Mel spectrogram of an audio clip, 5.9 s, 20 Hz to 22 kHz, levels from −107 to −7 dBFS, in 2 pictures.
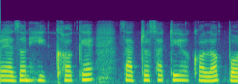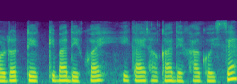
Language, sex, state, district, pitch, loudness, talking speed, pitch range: Assamese, female, Assam, Kamrup Metropolitan, 205 Hz, -17 LUFS, 120 wpm, 200-220 Hz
